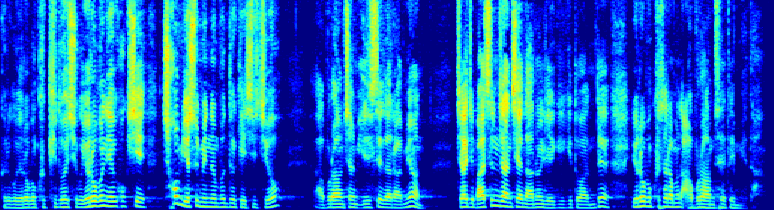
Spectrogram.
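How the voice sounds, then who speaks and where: A man's voice: mid-range voice, quick pace, a little mellow. A middle-aged man from Seoul gives a humorous, conversational guest sermon and keeps asking the congregation questions. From Seoul, South Korea. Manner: chatty, joking, asks the congregation questions. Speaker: guest preacher. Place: church sanctuary. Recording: long hall reverb in a church.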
